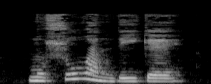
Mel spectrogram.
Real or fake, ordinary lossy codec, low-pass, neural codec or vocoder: real; MP3, 48 kbps; 10.8 kHz; none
